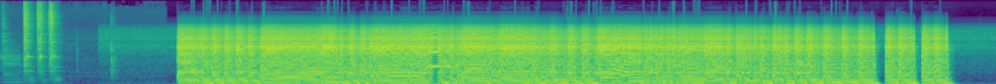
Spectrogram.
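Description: A few clean plucked notes, then loud distorted electric guitar chords strummed through a tiny Hotone Vulcan Five-O amp with no pedal for about ten seconds before stopping abruptly.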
